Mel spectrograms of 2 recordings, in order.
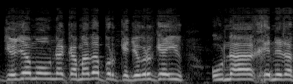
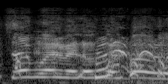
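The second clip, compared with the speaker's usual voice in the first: laughing tease; 6 semitones higher, much slower than usual. Real, not acted. Teasing Pablo amid laughter.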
